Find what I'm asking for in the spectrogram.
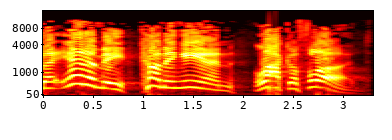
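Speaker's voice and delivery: "enemy" hit hard, "flood" trailing off.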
